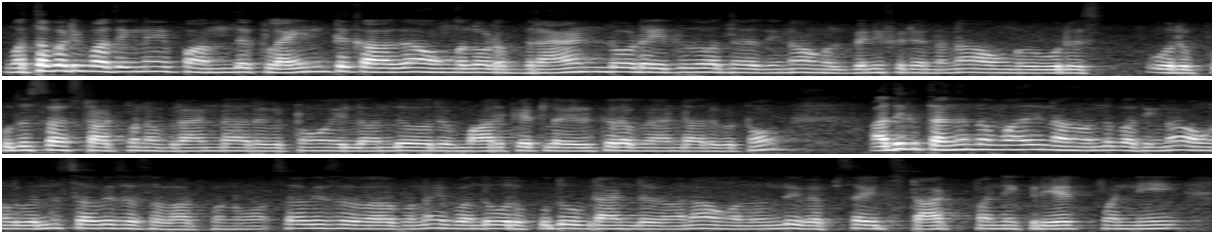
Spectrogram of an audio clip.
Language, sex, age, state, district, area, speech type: Tamil, male, 18-30, Tamil Nadu, Krishnagiri, rural, spontaneous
